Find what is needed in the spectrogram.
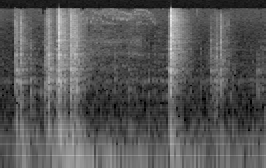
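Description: Hard plastic graded-card slabs clacking and knocking as they are handled and one is set down: a few sharp clacks, with a heavier knock about half a second in and another sharp clack just over a second in.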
